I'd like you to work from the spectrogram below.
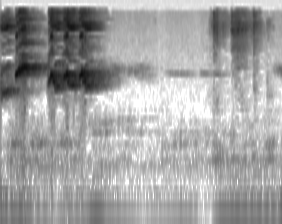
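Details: Orange-headed thrush singing its rival-provoking ngeplong song: a brisk, tumbling burst of whistled and chirping notes for about a second, then silence and a faint low rumble.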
